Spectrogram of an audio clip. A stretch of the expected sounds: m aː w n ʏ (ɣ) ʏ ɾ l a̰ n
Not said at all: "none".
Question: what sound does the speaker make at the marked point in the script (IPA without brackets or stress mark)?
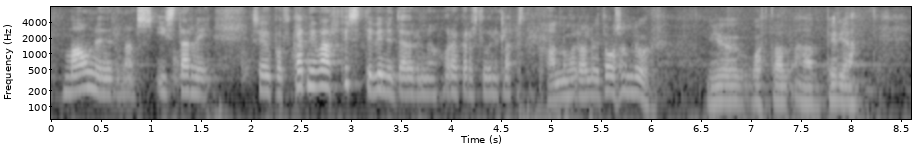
ð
